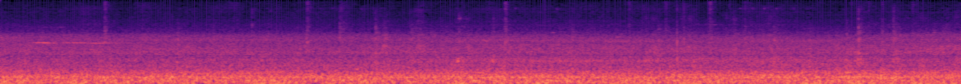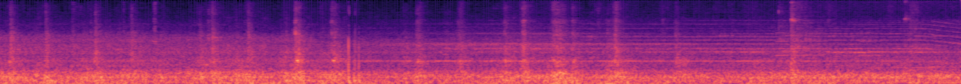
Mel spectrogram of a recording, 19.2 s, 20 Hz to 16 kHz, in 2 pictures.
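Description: R188 subway train pulling into an elevated station over steel track. It runs with a steady rumble, and the clicks of wheels over rail joints come more often as it nears. Near the end several high tones fall in pitch as the train slows to a stop.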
